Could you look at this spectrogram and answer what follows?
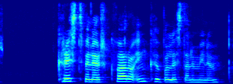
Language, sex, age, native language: Icelandic, female, 13, Icelandic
